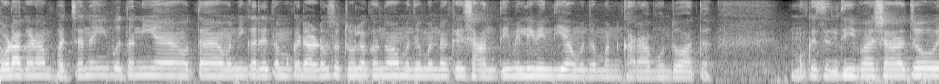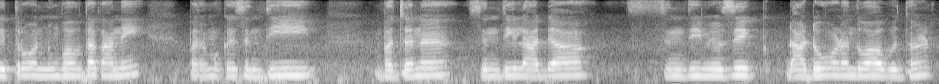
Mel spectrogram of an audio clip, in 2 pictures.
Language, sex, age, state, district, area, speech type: Sindhi, female, 18-30, Gujarat, Surat, urban, spontaneous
